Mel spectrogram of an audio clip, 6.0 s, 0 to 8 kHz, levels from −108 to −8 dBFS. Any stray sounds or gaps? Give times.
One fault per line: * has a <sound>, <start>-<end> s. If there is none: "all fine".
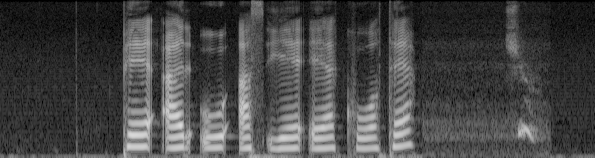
* has a sneeze, 5.1-5.4 s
